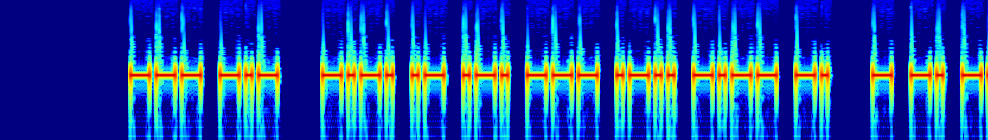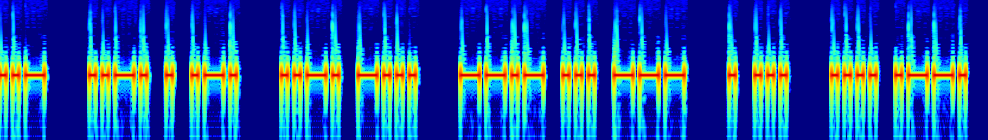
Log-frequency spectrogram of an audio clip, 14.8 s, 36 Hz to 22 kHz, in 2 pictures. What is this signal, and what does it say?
Morse code, heard as a keyed tone, about 25 wpm, 700 Hz. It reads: OK CAROLYN TNX FER FB QSO ES HP
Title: Practice QSO - Exchange 4 - Ending - 25wpm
